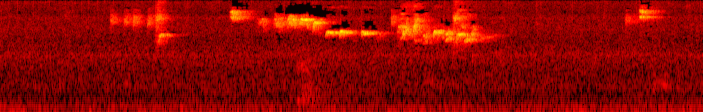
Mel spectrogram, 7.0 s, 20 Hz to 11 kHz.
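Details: Bird song in Regent's Park, London, September 2024: high, thin chirps and short warbled phrases clustered in the middle seconds, with scattered single tweets before and after, set against a constant low background hum.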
